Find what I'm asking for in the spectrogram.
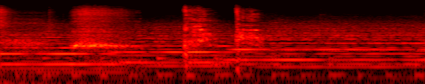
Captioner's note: coughing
